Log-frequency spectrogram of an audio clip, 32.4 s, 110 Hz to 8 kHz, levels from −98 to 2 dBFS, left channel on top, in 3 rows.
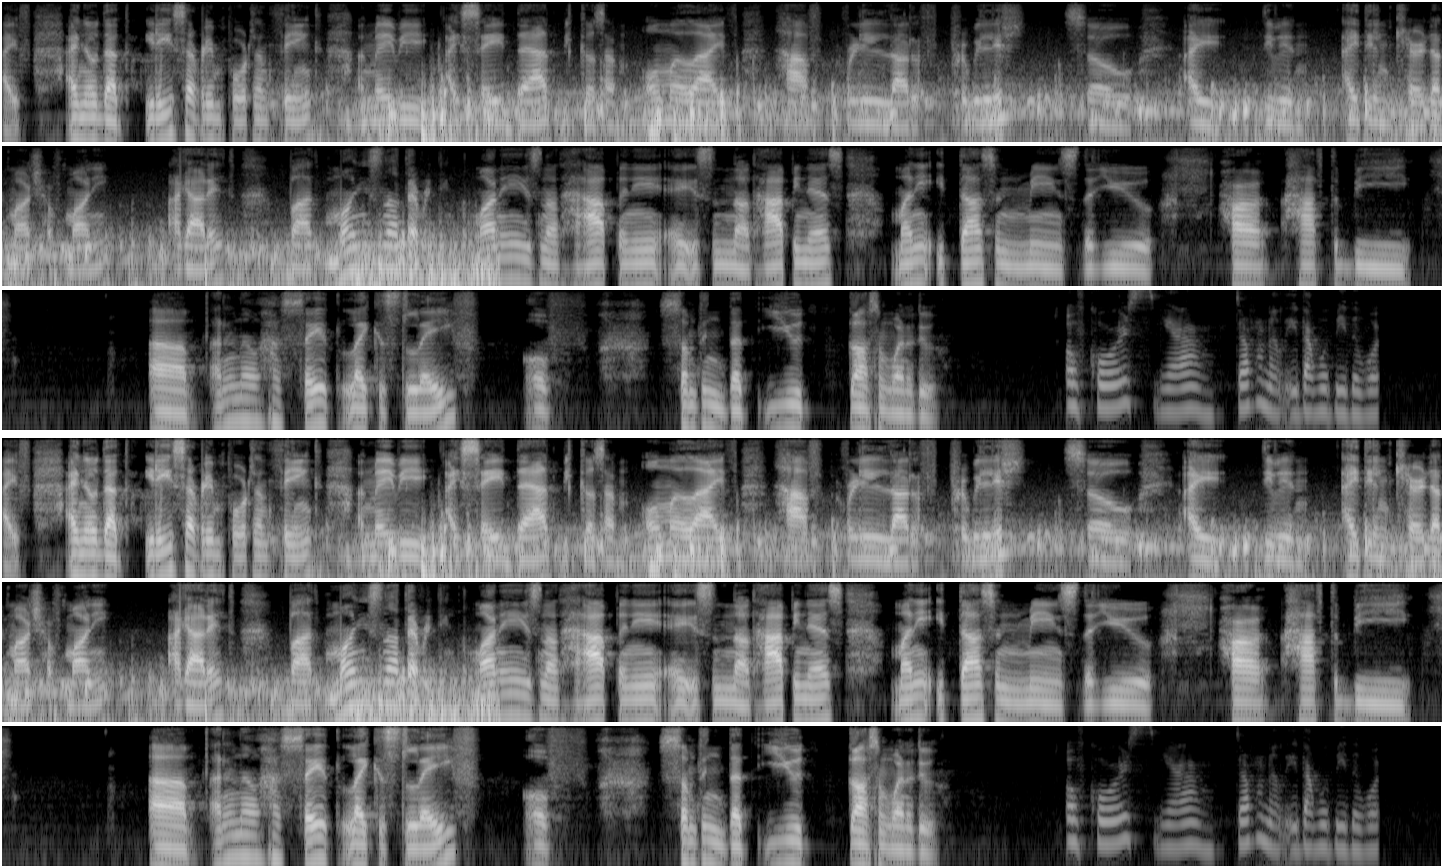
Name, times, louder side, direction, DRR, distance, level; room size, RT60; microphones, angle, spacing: voice 1, 0.0-7.6 8.0-9.2 9.5-9.8 10.0-11.6 12.0-14.0 14.3-21.4 22.7-25.1 25.5-25.8 26.1-27.6 28.0-28.6, right 4 dB, 90° right, 1.9 m, -28 dB
sound 1, 1.9-14.5, left 1 dB, 15° left, 0.8 m, -31 dB
voice 2, 29.6-31.9, left 2 dB, 30° left, 2.6 m, -45 dB
head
